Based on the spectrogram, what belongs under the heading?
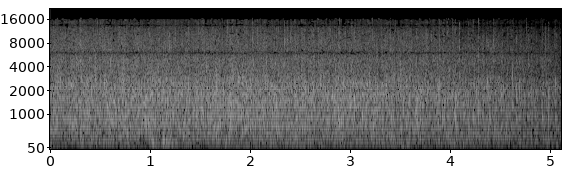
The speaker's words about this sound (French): Je sais pas si vous avez senti plus de volume mais moins d'enthousiasme quand même. Et c'est parce que là, tous ceux qui viennent d'applaudir, ils savent un truc que les autres, vous ne savez pas.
